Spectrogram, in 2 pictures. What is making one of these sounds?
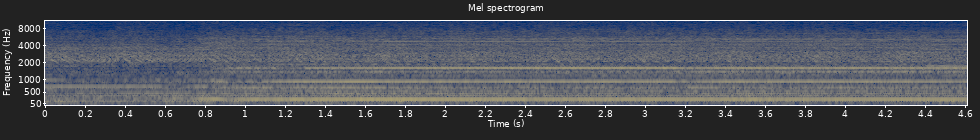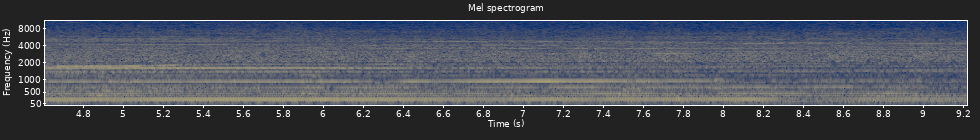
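A hydraulic press hums steadily as its ram pushes down.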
